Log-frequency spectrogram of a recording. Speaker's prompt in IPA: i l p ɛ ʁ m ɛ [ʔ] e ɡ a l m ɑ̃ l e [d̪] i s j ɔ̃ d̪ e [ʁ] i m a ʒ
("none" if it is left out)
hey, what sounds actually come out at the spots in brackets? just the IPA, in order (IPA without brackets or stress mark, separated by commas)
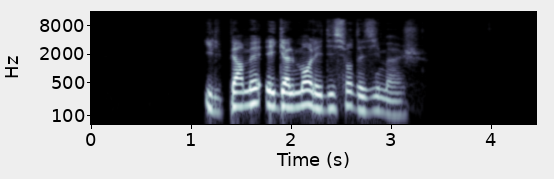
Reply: ʔ, d̪, z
